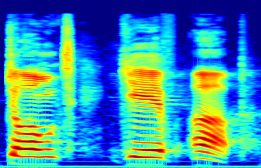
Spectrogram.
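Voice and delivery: slow, loud don't give up; loud deliberate call to the neighbor; emphatic call. Shown as a demonstration. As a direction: say it to your neighbor with force. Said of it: "Look at your neighbor and say".

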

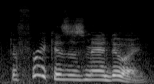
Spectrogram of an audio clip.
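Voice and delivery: high, cracking exasperated question. Real, not acted. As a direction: let the voice break in bewilderment. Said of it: "the voice crack though".

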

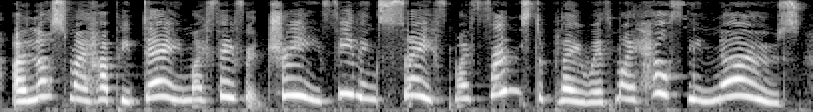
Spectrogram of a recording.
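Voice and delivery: a little creature pouring out losses; high sad tortoise; high small tortoise voice. A narrator's reading. Shelley's voice tumbling out.

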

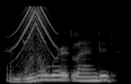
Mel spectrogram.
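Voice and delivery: ordinary delivery, nothing marked

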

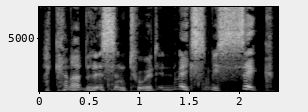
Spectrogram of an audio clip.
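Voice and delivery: put-on high, accented, bitter outburst; trembling rage. A narrator's reading. Older man telling why he hates music, trembling rage. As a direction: rage rising in pitch to the end. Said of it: "face twisted in trembling rage".

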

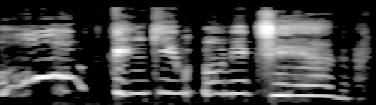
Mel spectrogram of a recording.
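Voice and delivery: very high, loud squeal of delight, slowing on the name; excited squeal. Acted. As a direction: squeal with joy like a little girl hugging a new doll. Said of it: "squealed excitedly".

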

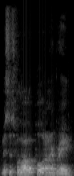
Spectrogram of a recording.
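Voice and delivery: ordinary delivery

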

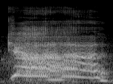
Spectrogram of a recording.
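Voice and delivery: high, loud sudden "gah"; frustrated yell. Real, not acted. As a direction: explode in a short cry.

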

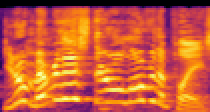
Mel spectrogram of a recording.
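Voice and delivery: high, loud incredulous; can't believe he doesn't remember; disbelieving. Real, not acted. Disbelief at friend.

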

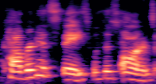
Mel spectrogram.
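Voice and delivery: ordinary delivery, nothing marked

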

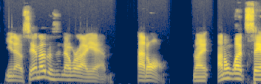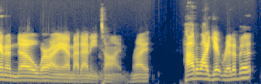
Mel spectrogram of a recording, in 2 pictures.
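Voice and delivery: ordinary talk, nothing marked

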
